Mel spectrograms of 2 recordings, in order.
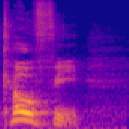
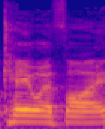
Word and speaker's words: Ko-fi: Ko-fi. It might be coffee, but it's spelled K-O-F-I, and that's weird, so I say it Ko-fi.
